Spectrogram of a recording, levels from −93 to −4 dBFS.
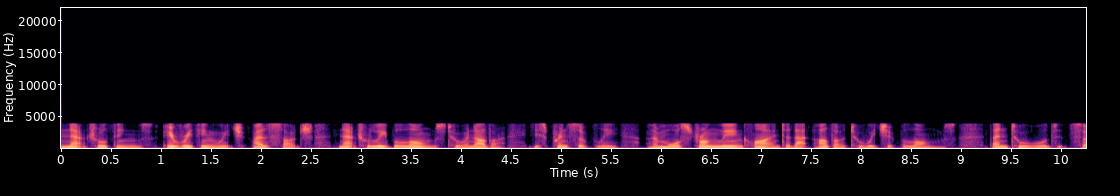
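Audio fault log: No fault to log.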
